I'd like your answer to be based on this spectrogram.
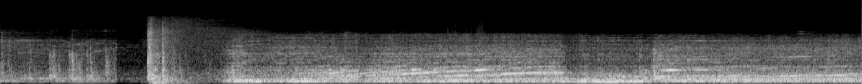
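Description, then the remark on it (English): A car door thunks shut on a street, then the engine starts and revs up, its steady drone rising in pitch as the car pulls away and drives on, loud throughout. “Well, that's my car.”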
